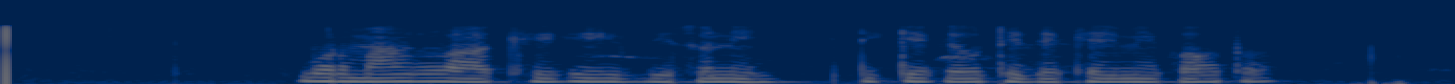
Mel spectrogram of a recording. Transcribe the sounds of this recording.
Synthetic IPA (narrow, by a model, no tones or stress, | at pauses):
moɾmaɾɔakʰikid̪isoniʈikːekeuʈʰid̪ekʰejmikɔɦt̪ɔ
